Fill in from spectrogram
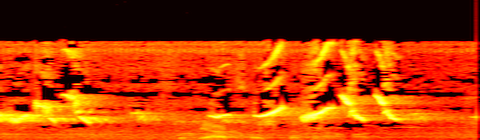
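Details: A double-collared seedeater gives its tui tui zel zel song with strength: bright high notes, then loud upward-sweeping whistles repeated about twice a second, with a low voice-like murmur beneath.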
